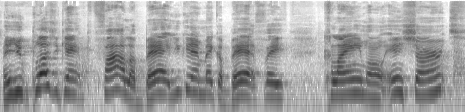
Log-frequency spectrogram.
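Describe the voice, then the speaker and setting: A loud man speaks at an extremely high pitch with ordinary pitch variation. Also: moderate pace. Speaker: person disputing an insurance claim. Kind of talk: heated phone argument. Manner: insistent.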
